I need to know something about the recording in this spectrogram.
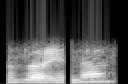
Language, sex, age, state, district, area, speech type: Bodo, female, 30-45, Assam, Baksa, rural, conversation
